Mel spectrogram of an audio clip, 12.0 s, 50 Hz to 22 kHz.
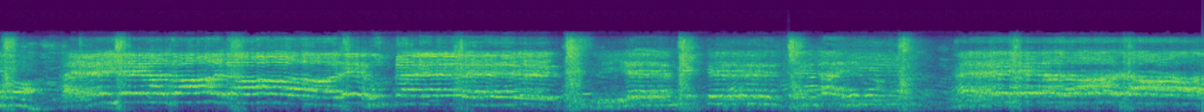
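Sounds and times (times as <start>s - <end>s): chest-beating slaps: 0.0s - 1.5s, 2.3s - 2.6s, 5.6s - 6.1s, 6.8s - 7.1s, 7.8s - 8.2s, 9.0s - 9.3s, 10.1s - 10.4s, 11.2s - 11.6s
men chanting in chorus: 0.0s - 12.0s.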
